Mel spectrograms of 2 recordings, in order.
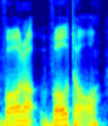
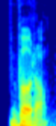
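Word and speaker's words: Vogtle: Did I say that right? Votel? I think so. Votel? Yeah, Votel. It's spelled Vogtely. Vogtely. Yeah, I think that it's was Votel. like, when I was from the U.S., like, I probably would have pronounced it the same way.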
